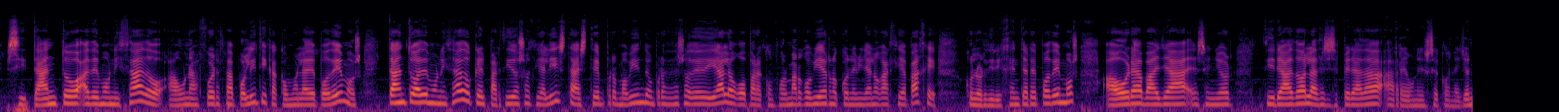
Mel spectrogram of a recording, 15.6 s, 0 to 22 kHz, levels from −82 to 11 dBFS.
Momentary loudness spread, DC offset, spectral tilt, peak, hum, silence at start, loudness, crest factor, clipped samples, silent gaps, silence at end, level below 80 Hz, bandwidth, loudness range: 11 LU; under 0.1%; -4.5 dB/octave; -10 dBFS; none; 0.05 s; -29 LUFS; 20 dB; under 0.1%; none; 0.9 s; -52 dBFS; 15 kHz; 4 LU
